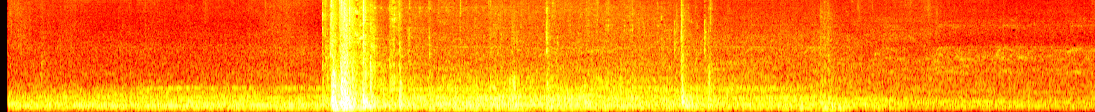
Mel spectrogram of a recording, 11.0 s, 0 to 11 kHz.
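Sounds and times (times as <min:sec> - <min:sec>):
fourth generation S-tog Litra SA train exterior doors opening: 0:01.5 - 0:09.0.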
